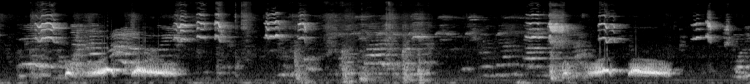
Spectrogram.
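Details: Loud, energetic spotted dove giving two rough cooing phrases several seconds apart, with busy high-pitched chirping and twittering from other birds between them.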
